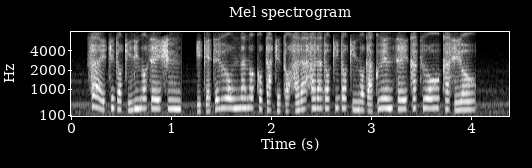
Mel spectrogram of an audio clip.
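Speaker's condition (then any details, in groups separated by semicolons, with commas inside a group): No condition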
